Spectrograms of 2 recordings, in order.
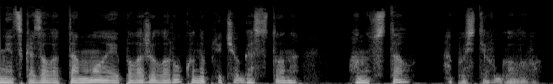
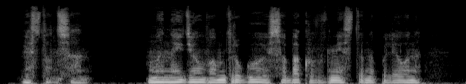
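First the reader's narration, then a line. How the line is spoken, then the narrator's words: Soft, gentle. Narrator (Russian): мягко проговорила Тамоэ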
